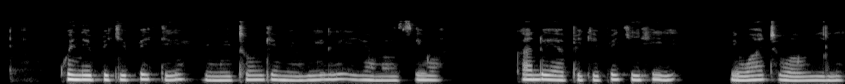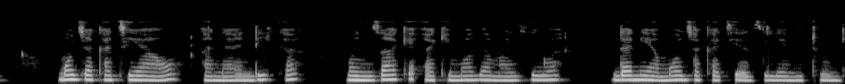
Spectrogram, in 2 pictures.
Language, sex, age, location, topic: Swahili, female, 25-35, Kisii, agriculture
